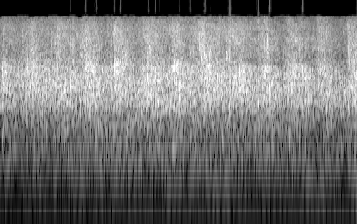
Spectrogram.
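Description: A crowd applauds two donors for their gift, a dense, loud wash of many hands clapping that holds at an even level for several seconds without pause or voices.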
